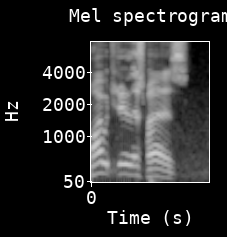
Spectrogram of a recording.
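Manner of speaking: play-acted screaming in a very high pitch. Imagining someone screaming a question at the speaker: imitating someone screaming. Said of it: "someone's just screaming, going".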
